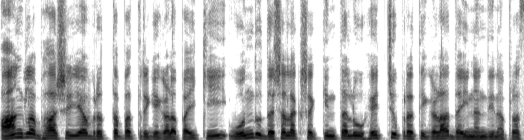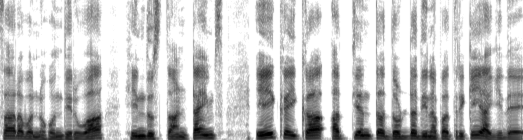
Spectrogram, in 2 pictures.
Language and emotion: Kannada, neutral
